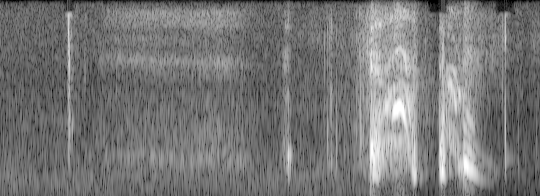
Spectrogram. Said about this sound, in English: Excuse me for coughing.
